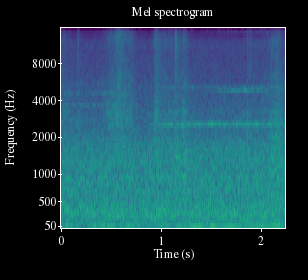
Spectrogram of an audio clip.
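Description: Steady low hum and hiss, with a faint high-pitched whine coming in about a second in.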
